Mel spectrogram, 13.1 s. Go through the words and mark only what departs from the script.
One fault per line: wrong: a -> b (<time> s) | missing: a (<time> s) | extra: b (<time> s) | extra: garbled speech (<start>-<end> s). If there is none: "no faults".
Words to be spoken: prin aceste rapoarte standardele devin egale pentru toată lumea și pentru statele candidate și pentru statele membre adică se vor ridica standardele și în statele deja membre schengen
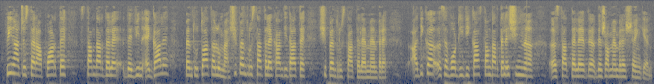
no faults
